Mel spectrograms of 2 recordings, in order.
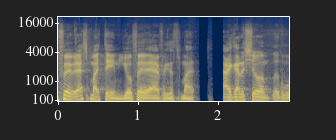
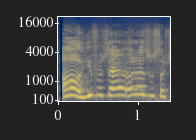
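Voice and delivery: much higher, softening retold reply; mock polite surprise; 12 semitones higher than usual. Visitor answering the South African lady, mock polite surprise. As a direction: act out a high-pitched polite "oh".

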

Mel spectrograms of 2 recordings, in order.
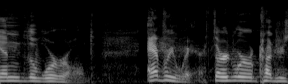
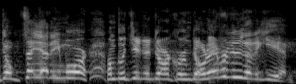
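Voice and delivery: raised, higher-pitched telling-off; acted scolding; 5 semitones higher, faster than usual. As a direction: scold the bird like a fed-up owner. Angry owner scolds the bird.

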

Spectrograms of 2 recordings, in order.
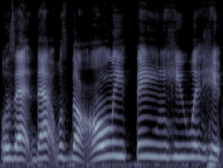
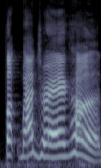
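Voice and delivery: louder, sassier drag-queen delivery; drag queen quote; 4 semitones higher, 10 dB louder than usual. Retold or imitated. Quoting a Drag Race queen for fans who get it, loud and sassy. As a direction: serve it with drag-queen shade. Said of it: "for the people that do get it".

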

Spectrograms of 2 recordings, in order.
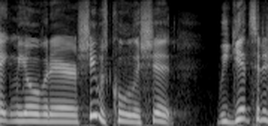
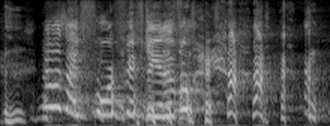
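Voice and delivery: laughing; 7 semitones higher than usual. Real, not acted. Laughing at his own pizza story.

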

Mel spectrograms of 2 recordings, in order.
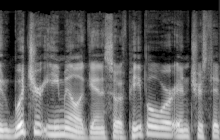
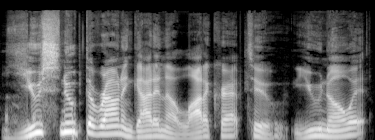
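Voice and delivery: louder, slow, needling jab; teasing accusation; 4 semitones higher, 7 dB louder than usual. Retold or imitated. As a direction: rub it in, playfully scolding. Husband teases wife in quarrel.

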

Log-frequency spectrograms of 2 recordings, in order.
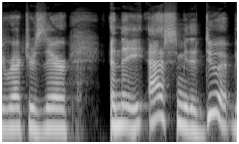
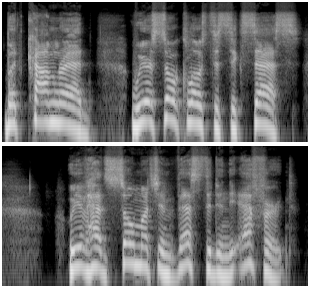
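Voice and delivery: put-on Russian accent; 2 semitones higher than usual. Pleading with a comrade to continue, Russian accent. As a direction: protest like a hammy Russian comrade. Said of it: "Did you do a good Russian accent".

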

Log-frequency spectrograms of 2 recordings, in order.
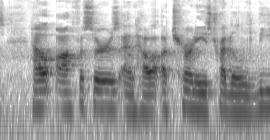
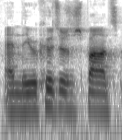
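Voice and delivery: usual speaking voice

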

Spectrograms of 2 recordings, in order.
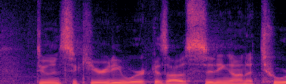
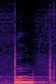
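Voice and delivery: popping noise; 3 dB louder than usual. Retold or imitated. Arm popping out of joint.

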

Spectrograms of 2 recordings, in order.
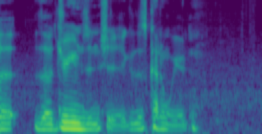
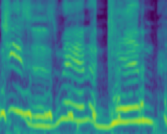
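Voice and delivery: laughing; 10 semitones higher, slower than usual. Real, not acted. Laughing at the recurring dream.

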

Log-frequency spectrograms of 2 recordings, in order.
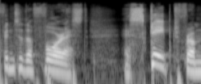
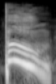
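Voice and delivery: boom sound effect; 6 semitones higher, 4 dB louder than usual. A narrator's reading. Sound effect in bedtime story.

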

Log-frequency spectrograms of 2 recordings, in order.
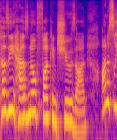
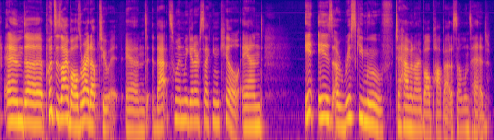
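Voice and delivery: ordinary delivery

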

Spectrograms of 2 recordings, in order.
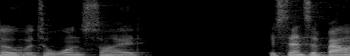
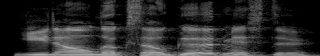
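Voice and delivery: higher, slow backwoods drawl; loud, drawn-out old gremlin matriarch; 4 semitones higher, 5 dB louder, slower than usual. A narrator's reading. Narrator voices Ma Tuckett, swamp gremlin.

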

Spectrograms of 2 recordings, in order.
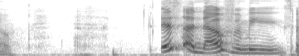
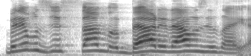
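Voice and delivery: ordinary delivery

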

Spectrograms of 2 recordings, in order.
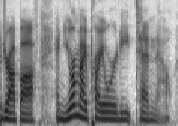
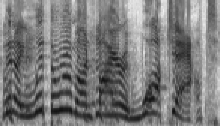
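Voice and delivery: slow, higher-pitched bragging, hammed up; mock-heroic boast; 5 semitones higher, slower than usual. Waitress exaggerating her story for the podcast, mock-heroic. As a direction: draw it out like a tall tale.

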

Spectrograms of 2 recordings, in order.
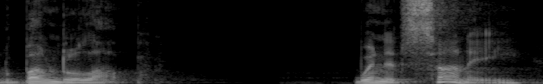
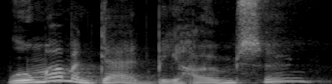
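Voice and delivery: put-on higher, rising child's question; child asking; 7 semitones higher, 3 dB louder than usual. A narrator's reading. Child asks granddad about parents, higher rising question. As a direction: lift it into an eager question. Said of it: "And now ask".

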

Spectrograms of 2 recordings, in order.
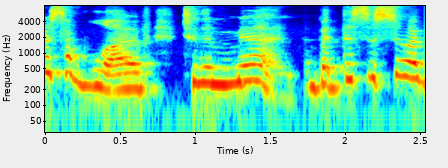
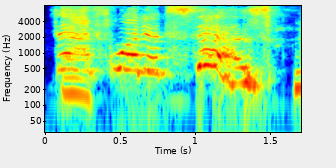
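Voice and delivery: laughing; 10 semitones higher, slower than usual. Real, not acted. Laughing at the reversed reading.

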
